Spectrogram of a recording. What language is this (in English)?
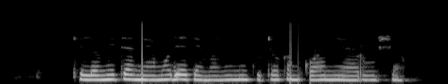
Swahili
